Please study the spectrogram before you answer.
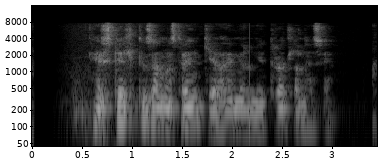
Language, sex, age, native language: Icelandic, male, 40-49, Icelandic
